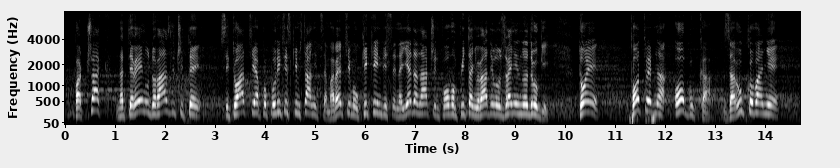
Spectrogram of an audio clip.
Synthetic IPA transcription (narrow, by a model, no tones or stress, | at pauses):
pat͡ʃaknat̪e̞ɾe̞ːnud̪o̞ɾaːzlit͡ʃit̪e̞ | sit̪uaːt̪sijapo̞po̞lit̪sijskimst̪anit̪samaɾet̪simo̞ukikind̪ise̞najed̪anːaːt͡ʃinpo̞o̞ʋo̞mpiːt̪aɲuɾaːd̪ilouzɾeɲenunad̪ɾuɡḭ | t̪o̞ːje̞ | po̞t̪ɾe̞bnaobukʰa̰ | zaɾuko̞ʋaɲe̞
